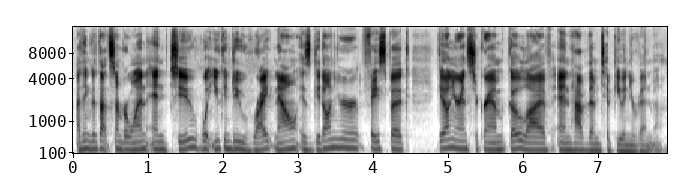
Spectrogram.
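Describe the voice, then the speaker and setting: An American woman co-hosting a casual panel chat, talking briskly and frankly, swearing casually as she gives advice. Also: fairly low pitch, fairly even intonation, a bit bright. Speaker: podcast co-host.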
